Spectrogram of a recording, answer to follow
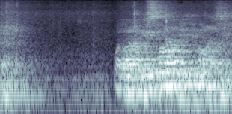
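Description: Speech in a meeting room: talking, a pause of under a second, then a voice starting up again just over a second in.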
